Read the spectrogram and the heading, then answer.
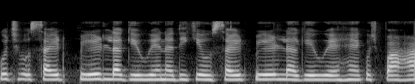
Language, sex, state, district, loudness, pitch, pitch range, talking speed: Hindi, female, Chhattisgarh, Bastar, -14 LUFS, 220 Hz, 215-230 Hz, 245 wpm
